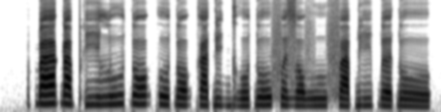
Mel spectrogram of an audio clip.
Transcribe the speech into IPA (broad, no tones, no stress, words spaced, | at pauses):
ɓa ɠapʼi lu ɗɔ koɗɔ kaɗiɡʱo ɗo fɜzɔvu faɓi ɓɜɗo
